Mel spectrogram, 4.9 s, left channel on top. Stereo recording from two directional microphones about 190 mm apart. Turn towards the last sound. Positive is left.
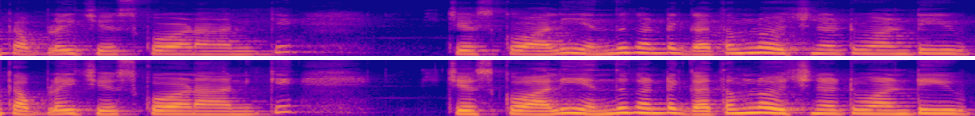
turn(degrees=-20)  # may be behind; listen again after turning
